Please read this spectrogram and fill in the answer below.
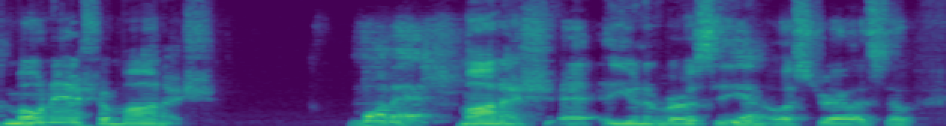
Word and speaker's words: Monash: I will link to your page as it is pronounced Monash or Monash? Monash.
